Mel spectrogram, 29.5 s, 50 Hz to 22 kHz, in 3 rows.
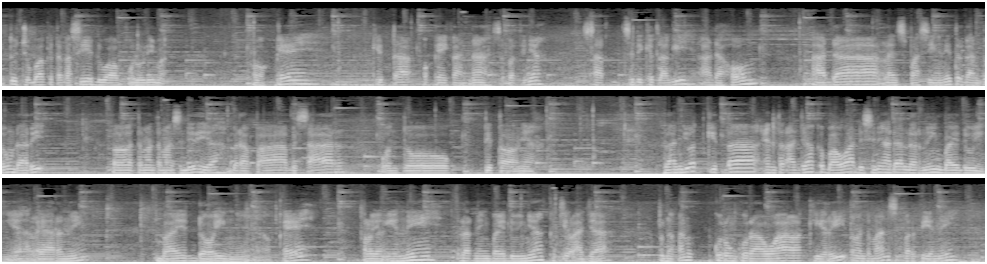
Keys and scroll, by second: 1.1-1.5 typing, 10.5-11.5 typing, 17.6 shift+Return, 19.1-23.2 typing, 23.5 ctrl+shift+Up, 24.0 ctrl+shift+Down, 25.2-26.0 typing, 26.4 ctrl+[, 26.5 ctrl+[, 26.9 ctrl+[, 27.0 ctrl+[.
